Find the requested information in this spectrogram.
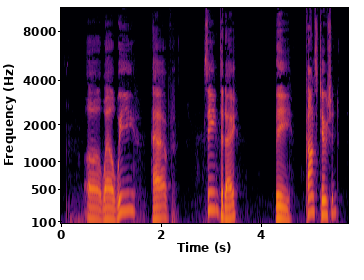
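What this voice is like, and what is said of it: Obama impression, drawling cadence. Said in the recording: “What about like Obama? ... Not bad. ... It's more of the cadence than what the like actual sound is. ... you do have to have a little bit of a drawl”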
